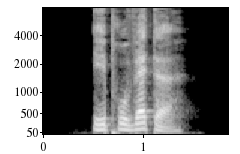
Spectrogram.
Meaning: test tube
- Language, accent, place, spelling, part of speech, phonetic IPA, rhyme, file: German, Germany, Berlin, Eprouvette, noun, [epʁʊˈvɛtə], -ɛtə, De-Eprouvette.ogg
